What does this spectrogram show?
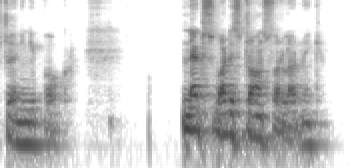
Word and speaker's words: epoch: the the pronunciation here it's not Epoch it's epoke epoke epoke okay so it will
